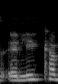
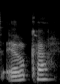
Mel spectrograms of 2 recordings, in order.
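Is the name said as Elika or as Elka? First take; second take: Elika; Elka. First: The name is said as Elika. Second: The name is said as Elka. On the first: This follows the written form. "you can pronounce as Elika because that's how it's written" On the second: This is how the owner says it. "but I pronounce it as Elka"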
